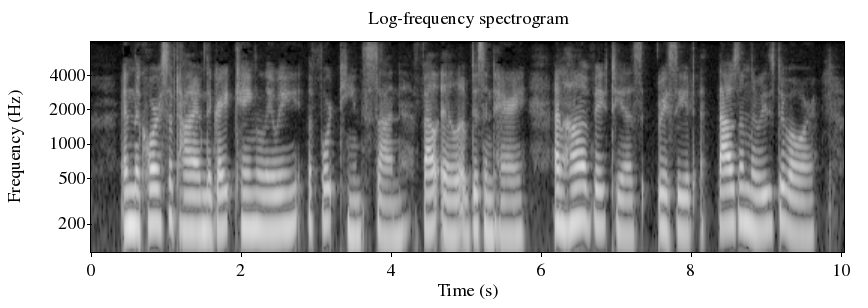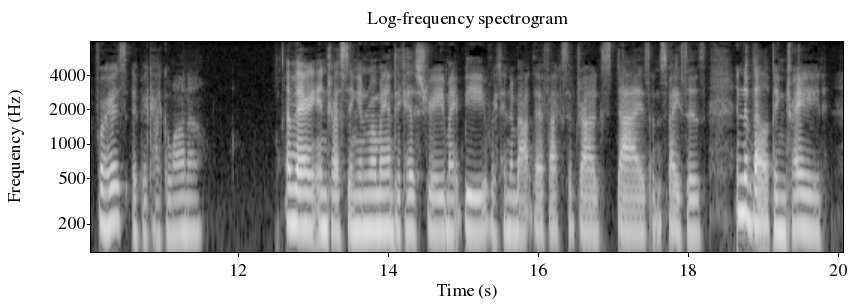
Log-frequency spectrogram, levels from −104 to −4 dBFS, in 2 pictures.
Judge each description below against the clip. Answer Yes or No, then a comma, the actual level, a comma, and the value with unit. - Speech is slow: Yes, slow, 130 wpm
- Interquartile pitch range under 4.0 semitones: Yes, narrow, 2.4 semitones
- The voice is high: No, medium, 180 Hz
